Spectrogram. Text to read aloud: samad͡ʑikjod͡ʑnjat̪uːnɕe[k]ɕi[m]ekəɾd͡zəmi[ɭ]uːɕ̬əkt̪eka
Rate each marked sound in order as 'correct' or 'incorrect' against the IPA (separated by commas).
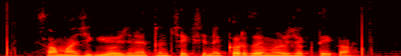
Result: correct, incorrect, correct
